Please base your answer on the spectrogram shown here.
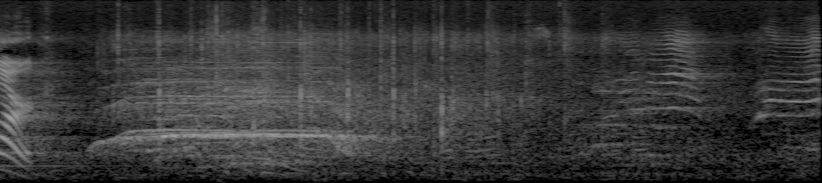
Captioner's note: cheering and applauding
